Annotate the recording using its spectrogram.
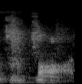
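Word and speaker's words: ظ: It's like a heavy th sound with a little more emphasis, so dha.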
